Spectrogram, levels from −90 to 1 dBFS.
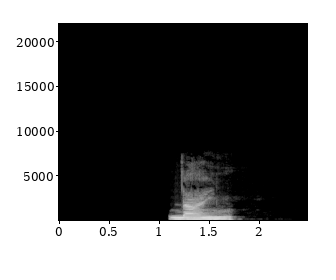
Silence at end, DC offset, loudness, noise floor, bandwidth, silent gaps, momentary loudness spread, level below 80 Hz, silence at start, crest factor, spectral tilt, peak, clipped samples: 0.75 s; under 0.1%; -17 LUFS; -80 dBFS; 6.8 kHz; none; 10 LU; -60 dBFS; 1.1 s; 18 dB; -7.5 dB/octave; -4 dBFS; under 0.1%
